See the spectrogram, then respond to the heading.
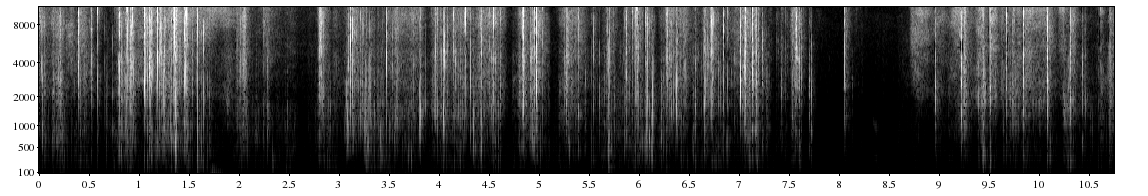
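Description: The pages of a thin glossy paper magazine lying open on a table are crumpled, rubbed and pressed by fingertips and long acrylic nails. Dense bursts of bright, crisp crinkling and crackling come in waves separated by brief pauses, with a near-silent gap around the eighth second before the crinkling resumes. The sound is quiet and almost entirely high-pitched, with no low rumble.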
